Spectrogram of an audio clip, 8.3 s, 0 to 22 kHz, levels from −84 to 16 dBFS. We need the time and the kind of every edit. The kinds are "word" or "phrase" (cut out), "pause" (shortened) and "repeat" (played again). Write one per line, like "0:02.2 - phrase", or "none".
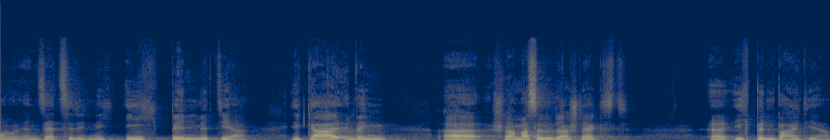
none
